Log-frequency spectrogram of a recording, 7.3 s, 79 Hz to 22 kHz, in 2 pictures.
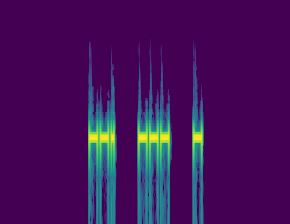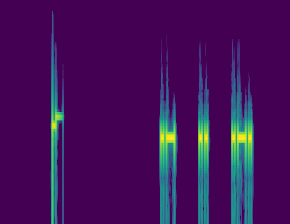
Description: Morse code, heard as a keyed tone, about 36 wpm, spaced as for 20 wpm, 700 Hz. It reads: GOT AIR
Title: 3x Character Spacing - Top 300 Words - 35wpm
